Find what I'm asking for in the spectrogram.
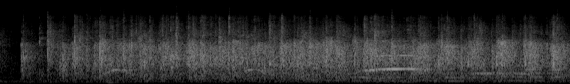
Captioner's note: audience cheers and applause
